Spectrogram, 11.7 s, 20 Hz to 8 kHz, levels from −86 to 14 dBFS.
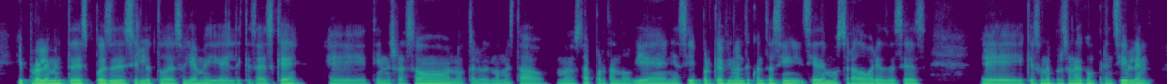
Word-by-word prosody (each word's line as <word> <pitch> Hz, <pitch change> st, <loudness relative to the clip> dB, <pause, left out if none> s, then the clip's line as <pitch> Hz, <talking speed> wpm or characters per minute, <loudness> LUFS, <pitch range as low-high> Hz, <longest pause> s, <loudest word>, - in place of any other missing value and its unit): Y 125 Hz, -, +3 dB
probablemente 130 Hz, +2 st, +5 dB
después 120 Hz, -1 st, +4 dB
de 120 Hz, 0 st, +5 dB
decirle 110 Hz, -1 st, +1 dB
todo 110 Hz, +1 st, -1 dB
eso, 105 Hz, +1 st, -2 dB
ella 105 Hz, -2 st, +1 dB
me 100 Hz, -, 0 dB
diga 95 Hz, -1 st, -1 dB
el 95 Hz, -, -4 dB
de 95 Hz, -, -8 dB
que: -, -, -12 dB
"¿Sabes 105 Hz, -1 st, -3 dB
qué? 135 Hz, +1 st, 0 dB, 0.2 s
Eh, 90 Hz, -4 st, -4 dB
tienes 100 Hz, -2 st, -5 dB
razón, 120 Hz, +2 st, 0 dB
o 95 Hz, -, -5 dB
tal 100 Hz, +1 st, -8 dB
vez 100 Hz, -, -5 dB
no 100 Hz, 0 st, -5 dB
me 100 Hz, -, -5 dB
he -, -, -4 dB
estado 95 Hz, -1 st, -4 dB
no 100 Hz, -, -5 dB
me -, -, -2 dB
he -, -, -2 dB
estado 100 Hz, +1 st, -4 dB
portando 100 Hz, -3 st, -4 dB
bien 110 Hz, +1 st, 0 dB
y 95 Hz, -, -2 dB
así". 130 Hz, +7 st, 0 dB
Porque 130 Hz, 0 st, -1 dB
al 125 Hz, -, +3 dB
final 120 Hz, 0 st, +3 dB
de 130 Hz, -, -3 dB
cuentas 130 Hz, 0 st, 0 dB
sí 125 Hz, -3 st, +2 dB
sí 105 Hz, -, -2 dB
ha -, -, +5 dB
demostrado 115 Hz, -2 st, +1 dB
varias 115 Hz, -1 st, +1 dB
veces, 110 Hz, +2 st, -3 dB, 0.5 s
eh, 90 Hz, -2 st, +1 dB
que 110 Hz, -, -3 dB
es 105 Hz, -, -5 dB
una 135 Hz, -1 st, +3 dB
persona 120 Hz, 0 st, 0 dB
comprensible, 115 Hz, -1 st, +1 dB
110 Hz, 255 wpm, -22 LUFS, 100-125 Hz, 0.5 s, probablemente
